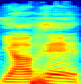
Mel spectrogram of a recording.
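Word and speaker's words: 야훼: 어떻게 불렀을까 를 연구해서 야외 라는 발음이 여호와라는 발음 보다는 보다 더 진짜 에 가깝다 고 말하고 있습니다 그런데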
